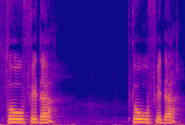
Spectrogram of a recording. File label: "rofetv", muscogee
